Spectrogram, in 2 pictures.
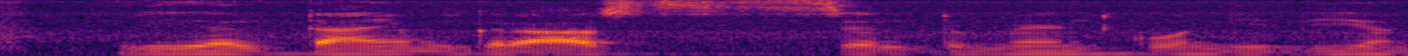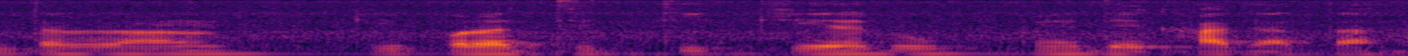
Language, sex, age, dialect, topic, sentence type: Hindi, male, 46-50, Kanauji Braj Bhasha, banking, statement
